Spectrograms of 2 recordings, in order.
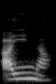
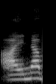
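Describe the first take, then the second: First: The middle sound is a full 'i' vowel. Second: The middle sound is a 'y' glide. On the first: This is the Hindi form. "হিন্দিতে হয় আইনা" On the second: This is the Bengali form. "আয়না বাংলায়"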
